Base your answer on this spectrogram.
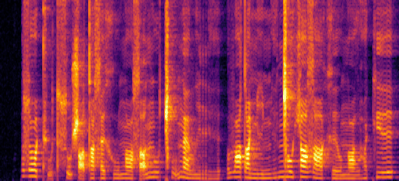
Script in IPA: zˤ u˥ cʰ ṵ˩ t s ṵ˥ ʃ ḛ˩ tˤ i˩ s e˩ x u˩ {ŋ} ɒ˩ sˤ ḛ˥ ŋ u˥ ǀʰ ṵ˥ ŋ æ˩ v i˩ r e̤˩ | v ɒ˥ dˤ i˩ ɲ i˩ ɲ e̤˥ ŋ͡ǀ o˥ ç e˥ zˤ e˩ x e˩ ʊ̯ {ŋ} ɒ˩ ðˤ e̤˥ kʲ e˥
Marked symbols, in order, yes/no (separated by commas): yes, yes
